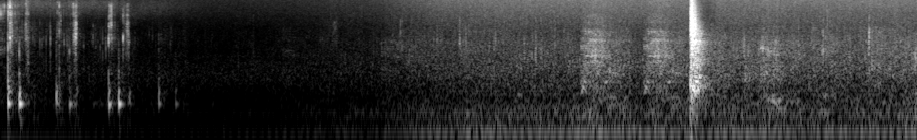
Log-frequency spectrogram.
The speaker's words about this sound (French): Une fois que la porte s'est refermée, derrière eux.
